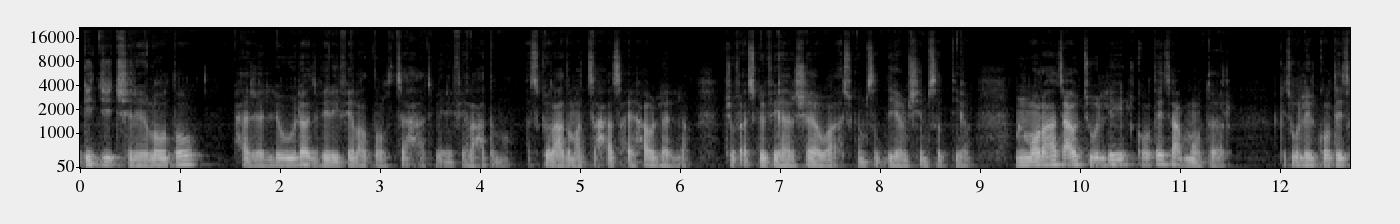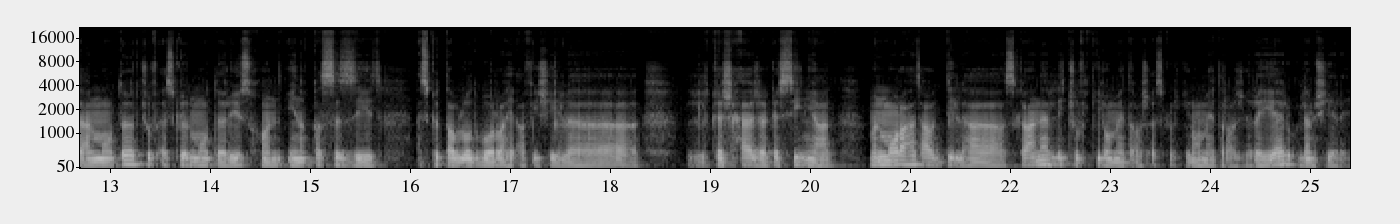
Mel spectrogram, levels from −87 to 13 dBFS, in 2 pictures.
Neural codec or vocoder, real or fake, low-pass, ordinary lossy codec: vocoder, 44.1 kHz, 128 mel bands every 256 samples, BigVGAN v2; fake; none; none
